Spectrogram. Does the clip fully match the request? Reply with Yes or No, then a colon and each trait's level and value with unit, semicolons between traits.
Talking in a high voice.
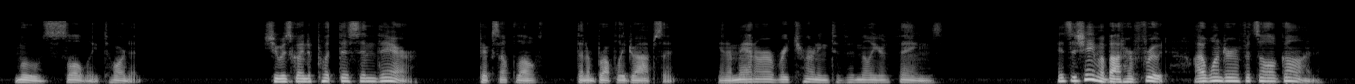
No: low, 115 Hz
